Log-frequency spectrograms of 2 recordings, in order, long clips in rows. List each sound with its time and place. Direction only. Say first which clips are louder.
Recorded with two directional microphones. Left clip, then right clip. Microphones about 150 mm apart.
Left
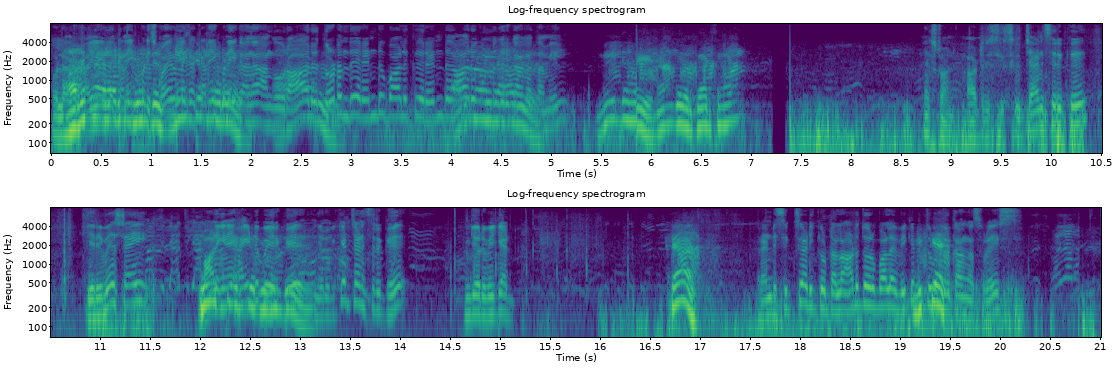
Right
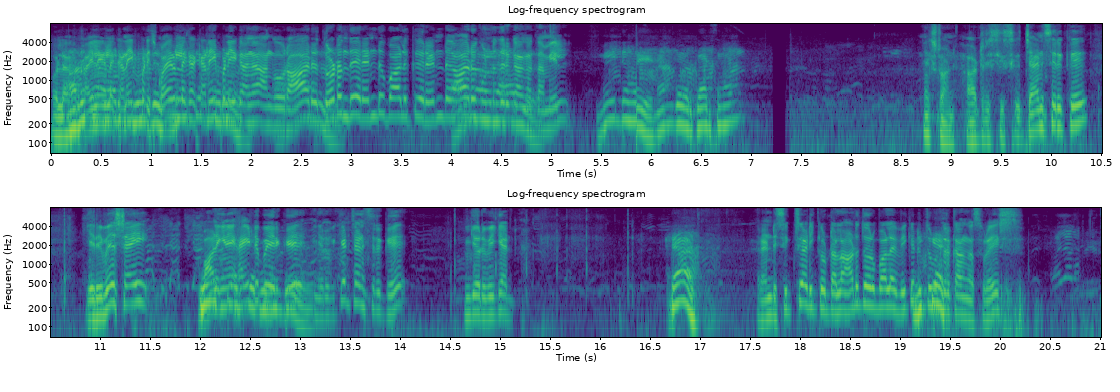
0.3 s a man's voice: right 6 dB; 5° left (ahead or behind)
5.5 s speech: right 2 dB; 45° right (ahead or behind)
8.7 s a man's voice: right 9 dB; centre (ahead or behind)
11.7 s a man's voice: right 2 dB; 90° left
12.0 s a man's voice: right 7 dB; centre (ahead or behind)
16.6 s speech: right 3 dB; 40° right (ahead or behind)
17.6 s a man's voice: right 8 dB; centre (ahead or behind)
19.2 s speech: even; 35° right (ahead or behind)
19.5 s a man's voice: right 8 dB; centre (ahead or behind)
